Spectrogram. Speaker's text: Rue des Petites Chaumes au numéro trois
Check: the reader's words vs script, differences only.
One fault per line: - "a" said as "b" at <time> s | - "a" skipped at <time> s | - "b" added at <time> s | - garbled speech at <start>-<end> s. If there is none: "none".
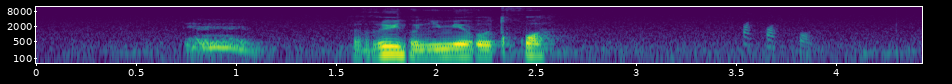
- "des Petites Chaumes" skipped at 1.8 s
